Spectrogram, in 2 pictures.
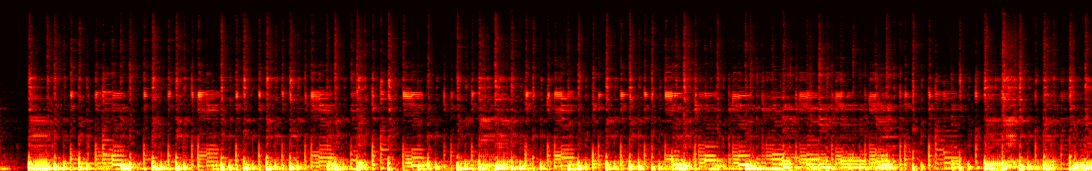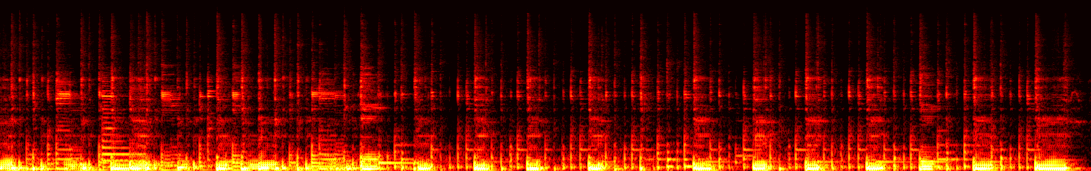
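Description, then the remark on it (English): A guitar with a flat, hard-cornered neck is played continuously for almost half a minute, with low, full-bodied notes in a busy rhythmic pattern at a steady, fairly loud level, and no one talking over it. “Yeah, I mean, you let me play that guitar for a second before we turned on the mics, and it's surprising that it seems so playable with just a flat, hard-cornered neck.”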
